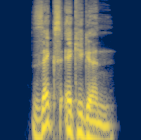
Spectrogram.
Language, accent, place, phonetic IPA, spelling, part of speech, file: German, Germany, Berlin, [ˈzɛksˌʔɛkɪɡn̩], sechseckigen, adjective, De-sechseckigen.ogg
- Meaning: inflection of sechseckig: 1. strong genitive masculine/neuter singular 2. weak/mixed genitive/dative all-gender singular 3. strong/weak/mixed accusative masculine singular 4. strong dative plural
